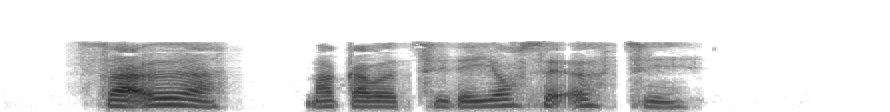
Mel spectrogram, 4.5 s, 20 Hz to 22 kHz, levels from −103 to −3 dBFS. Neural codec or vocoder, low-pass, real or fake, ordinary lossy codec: none; 5.4 kHz; real; AAC, 24 kbps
